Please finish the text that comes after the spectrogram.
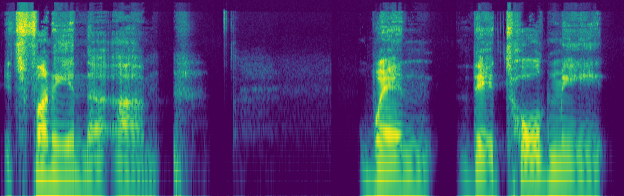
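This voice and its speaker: A young man doing live play-by-play commentary, excitable, with quick asides and frequent laughs. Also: medium pitch, dry recording, studio quality. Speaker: fan play-by-play host.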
